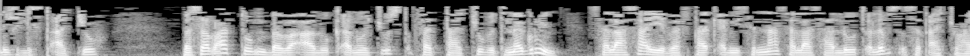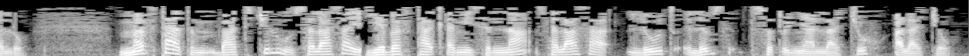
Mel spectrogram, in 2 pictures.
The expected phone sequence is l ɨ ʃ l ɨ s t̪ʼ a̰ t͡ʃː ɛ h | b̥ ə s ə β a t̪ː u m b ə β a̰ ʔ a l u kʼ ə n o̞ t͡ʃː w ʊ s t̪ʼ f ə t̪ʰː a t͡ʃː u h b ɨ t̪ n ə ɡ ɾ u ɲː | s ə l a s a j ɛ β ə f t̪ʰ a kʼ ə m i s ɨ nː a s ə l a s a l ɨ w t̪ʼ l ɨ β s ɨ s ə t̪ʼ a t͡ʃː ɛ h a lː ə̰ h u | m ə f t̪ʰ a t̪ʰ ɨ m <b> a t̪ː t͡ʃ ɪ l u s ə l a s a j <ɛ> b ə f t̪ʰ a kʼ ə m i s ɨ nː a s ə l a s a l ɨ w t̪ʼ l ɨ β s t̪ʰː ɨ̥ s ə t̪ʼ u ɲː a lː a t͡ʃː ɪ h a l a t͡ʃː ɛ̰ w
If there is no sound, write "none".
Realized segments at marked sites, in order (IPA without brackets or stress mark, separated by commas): b, ɛ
